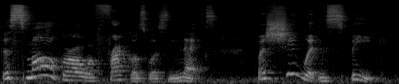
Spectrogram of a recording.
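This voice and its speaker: An elementary school principal reads a children's story aloud, deliberate and expressive, adding simple friendly asides for young listeners. Her voice is medium-pitched and gravelly, recorded in a roomy, echoing space with faint background noise.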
